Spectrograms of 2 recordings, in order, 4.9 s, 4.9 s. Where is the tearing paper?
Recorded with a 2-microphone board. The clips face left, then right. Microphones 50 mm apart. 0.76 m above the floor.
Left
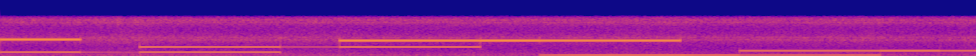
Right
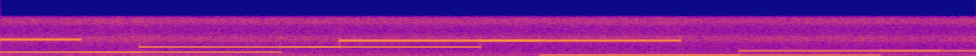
I don't hear tearing paper.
